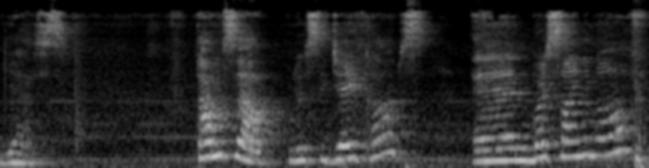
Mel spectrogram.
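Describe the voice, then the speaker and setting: Over music in the background and audible room echo, a woman speaks very slowly in a high pitch with lively intonation. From Philippines. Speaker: vlogger. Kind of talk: casual interview.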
